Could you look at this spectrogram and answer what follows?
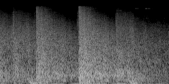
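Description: Gunfire in a first-person shooter game, a couple of loud, close shots in quick succession over a dense, noisy game background.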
